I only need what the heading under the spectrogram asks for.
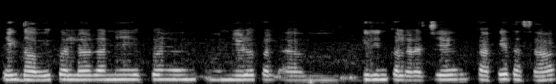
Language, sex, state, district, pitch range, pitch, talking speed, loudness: Konkani, female, Goa, North and South Goa, 210-225 Hz, 220 Hz, 120 wpm, -16 LUFS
